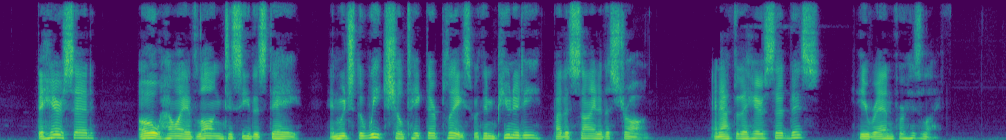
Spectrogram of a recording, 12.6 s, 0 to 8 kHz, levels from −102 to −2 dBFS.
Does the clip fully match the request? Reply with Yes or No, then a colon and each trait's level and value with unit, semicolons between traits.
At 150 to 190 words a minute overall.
Yes: average, 185 wpm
